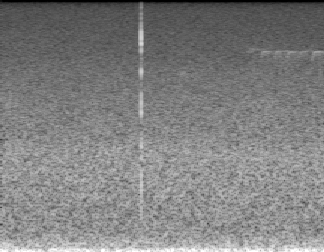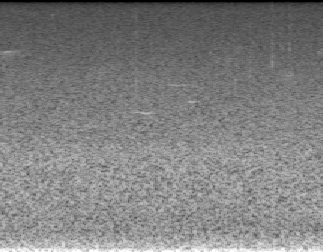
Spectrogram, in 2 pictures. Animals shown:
Black-capped Chickadee (Poecile atricapillus)

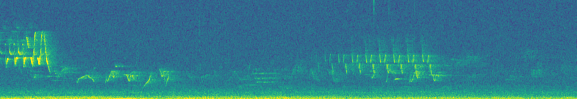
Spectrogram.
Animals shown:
Ovenbird (Seiurus aurocapilla)
Wood Thrush (Hylocichla mustelina)
Chestnut-sided Warbler (Setophaga pensylvanica)
Black-throated Blue Warbler (Setophaga caerulescens)
Rose-breasted Grosbeak (Pheucticus ludovicianus)
Black-and-white Warbler (Mniotilta varia)

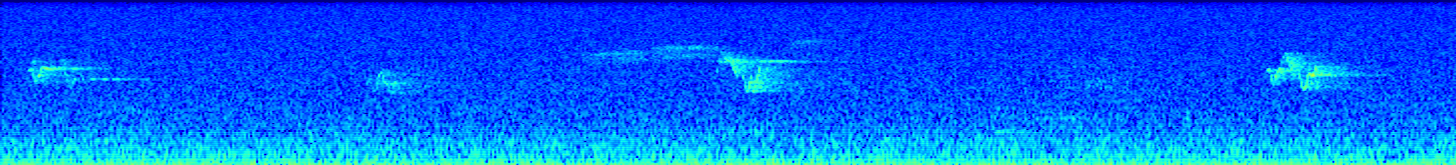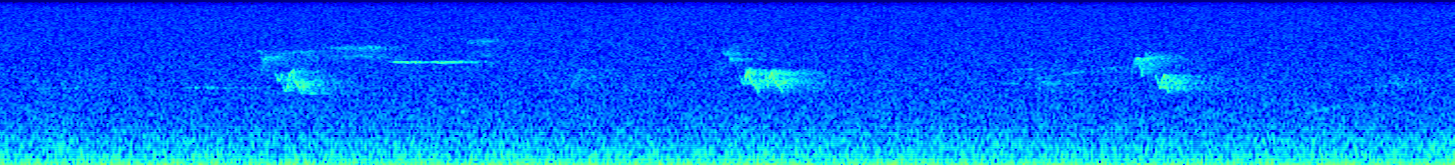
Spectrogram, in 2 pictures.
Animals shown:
Red-eyed Vireo (Vireo olivaceus)
Hermit Thrush (Catharus guttatus)
Black-throated Green Warbler (Setophaga virens)

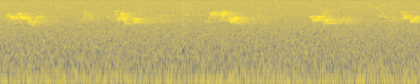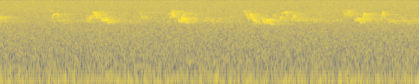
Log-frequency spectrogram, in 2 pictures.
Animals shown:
Red-eyed Vireo (Vireo olivaceus)

